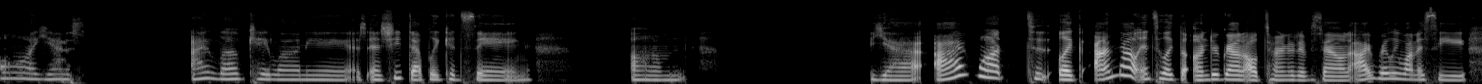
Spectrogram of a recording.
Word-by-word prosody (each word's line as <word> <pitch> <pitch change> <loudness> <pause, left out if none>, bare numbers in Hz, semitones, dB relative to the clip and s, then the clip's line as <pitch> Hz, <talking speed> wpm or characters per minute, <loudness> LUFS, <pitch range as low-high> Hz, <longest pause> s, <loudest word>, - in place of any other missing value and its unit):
Oh, 275 -1 -7
yes 240 -1 -9 1.1
I 255 +4 -3
love 250 -1 -3
Kehlani, 220 -3 -6
a - - -8
and 215 - -1
she 290 +7 -2
definitely 225 -2 0
could 215 -2 -5
sing. 205 +1 -4 1.0
Um 210 -1 -5 1.9
Yeah, 205 - -1
I 415 - +5
want 310 -6 +4 0.2
to 265 - -3
like, 215 -2 +6
I'm 310 - +8
now 410 -4 +6
into, 260 +2 -2
like, 235 -3 +2
the - - +3
underground 220 +1 +4
alternative 205 0 0
sound, 190 -2 0
I 220 - +4
really 265 -1 0
wanna 235 -3 0
see, 200 -1 -5
220 Hz, 115 wpm, -24 LUFS, 205-250 Hz, 1.9 s, I'm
